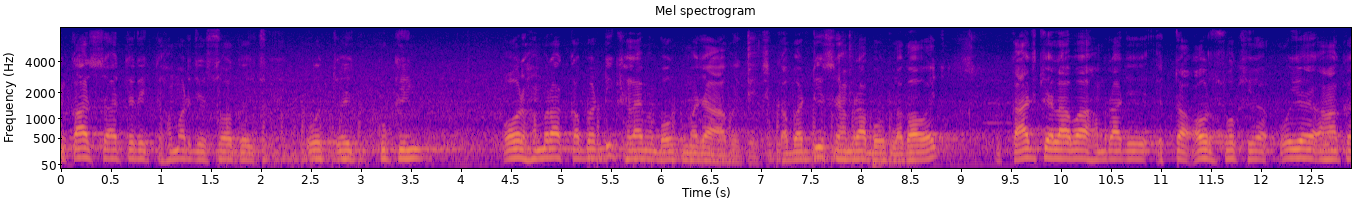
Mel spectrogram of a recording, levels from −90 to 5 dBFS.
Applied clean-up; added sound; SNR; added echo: none; Strum; 11 dB; none.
